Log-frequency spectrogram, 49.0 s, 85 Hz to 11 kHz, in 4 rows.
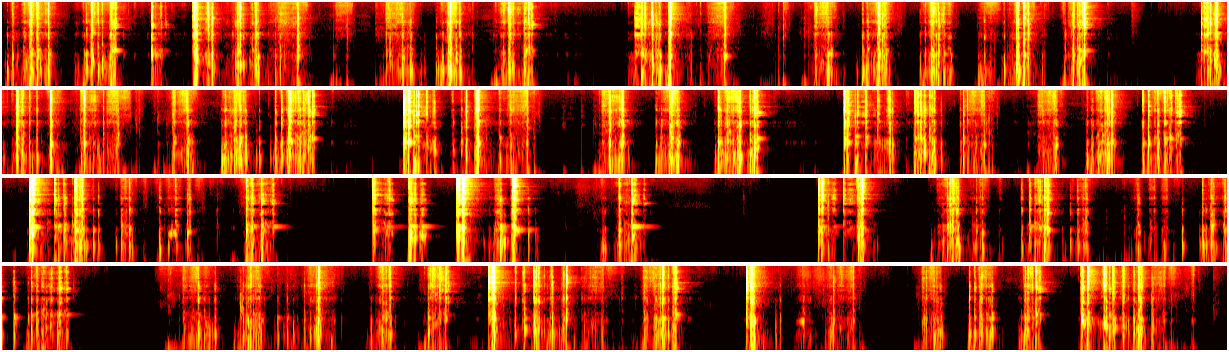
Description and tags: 20180428 Opening and closing a small, metal coffee canister
can, canister, container, Foley, handling-noise, metal, metallic, onesoundperday2018, tin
